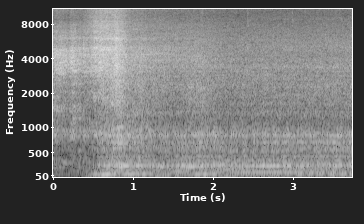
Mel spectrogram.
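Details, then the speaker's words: 1965 Ford Fairlane 500 on a very cold day, given two pedal pumps with a new choke powered from the ignition: quiet cranking, then it fires first try and settles into a steady, even low rumble; normal cold start. "Fires up in that new choke. She should stay on. Hopefully she stays on, but with that choke all wired up, I think we'll keep her on here for a second. Give her a little bit of gas to warm her up, but she sounds really good."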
